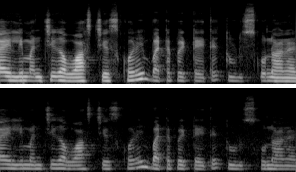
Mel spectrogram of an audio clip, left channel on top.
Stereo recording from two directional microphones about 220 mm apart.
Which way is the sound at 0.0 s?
45° left (ahead or behind).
